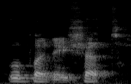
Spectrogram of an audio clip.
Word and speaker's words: Upanishad: Upa is the first portion, Ni is the middle portion, Sat is the third portion, the last portion. They are being pronounced together. Upanishad.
